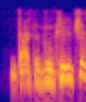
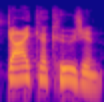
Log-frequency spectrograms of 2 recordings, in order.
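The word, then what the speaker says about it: gaikokujin: let me see if I'm saying this right, Gaikaku Kichin month? Did I get that right? Do you know what? If you put enough syllables into it, Matt, it sounds right anyway. So, yeah, it's Gaikakujin month.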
